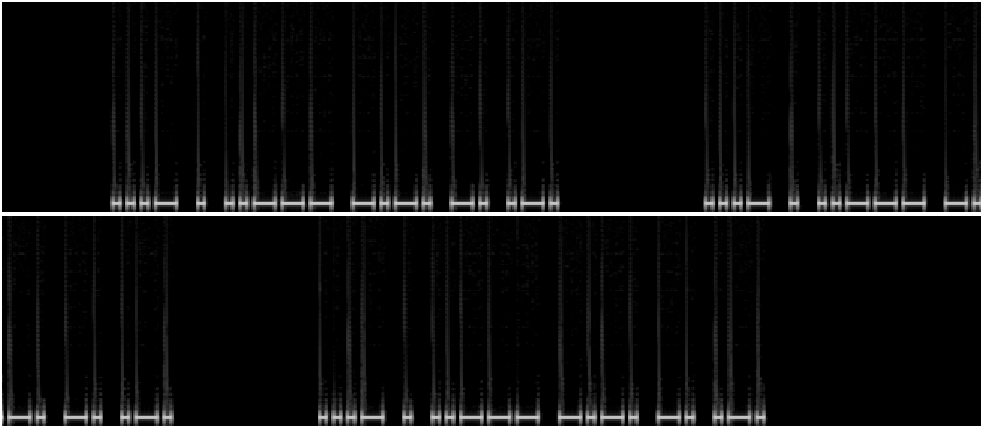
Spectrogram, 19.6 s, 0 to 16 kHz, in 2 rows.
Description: Morse code, heard as a keyed tone, about 17 wpm, 700 Hz. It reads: VE2CNR VE2CNR VE2CNR
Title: DXCC-100 Call Signs - 6 Characters - Repeated 3x - 17wpm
